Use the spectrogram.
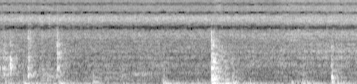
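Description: Bacon fries in a pan toward golden brown, a steady close sizzle and hiss broken by a few sharp scrapes and pops as it is stirred.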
